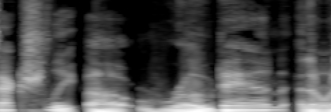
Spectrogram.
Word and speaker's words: Rodan: to pronounce that uh it's radon and I'm like no it's a no yeah yeah it's Rodan and they're go like yeah yeah it's okay so we'll go we'll go see Ro we'll go see radon I'm like no I've corrected you three times someone's name yeah yeah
